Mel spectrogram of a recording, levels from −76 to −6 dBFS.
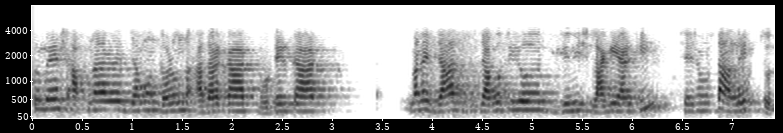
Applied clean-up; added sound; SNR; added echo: none; none; none; none.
